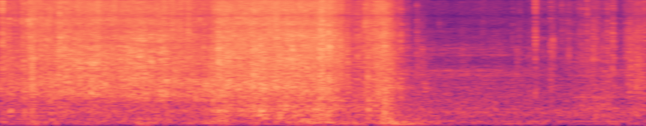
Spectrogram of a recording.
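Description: Aluminium foil crinkling and crackling as it is handled and pulled away from a smoked brisket, loud for about two and a half seconds and then dying down to a few faint rustles.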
